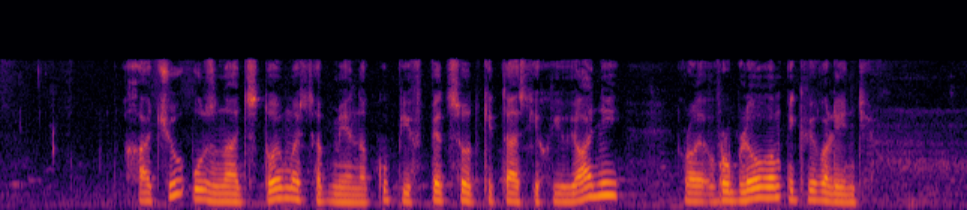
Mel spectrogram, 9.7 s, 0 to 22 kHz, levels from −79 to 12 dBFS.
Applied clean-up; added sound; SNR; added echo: none; none; none; none.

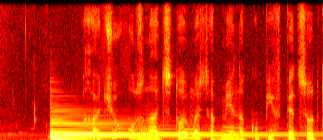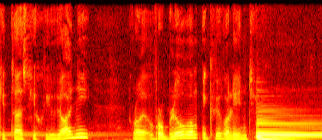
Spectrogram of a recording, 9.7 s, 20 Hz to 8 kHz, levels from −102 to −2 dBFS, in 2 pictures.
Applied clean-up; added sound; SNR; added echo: none; Guitar; -5 dB; none.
